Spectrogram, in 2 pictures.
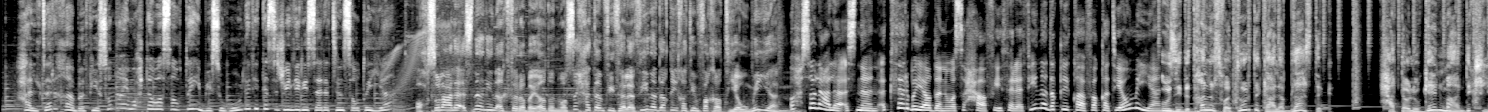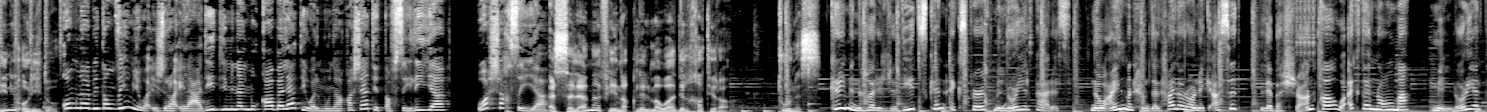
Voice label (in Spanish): ARABE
